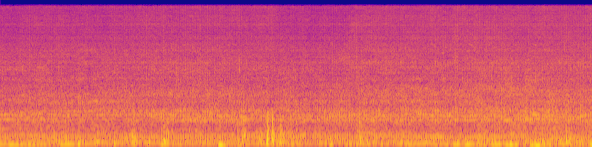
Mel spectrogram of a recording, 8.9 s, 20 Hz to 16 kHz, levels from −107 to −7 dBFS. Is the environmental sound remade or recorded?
remade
